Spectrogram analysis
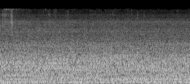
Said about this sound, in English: The car just ran over Austin! The car just ran over Austin! Stone Cold just got run down!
